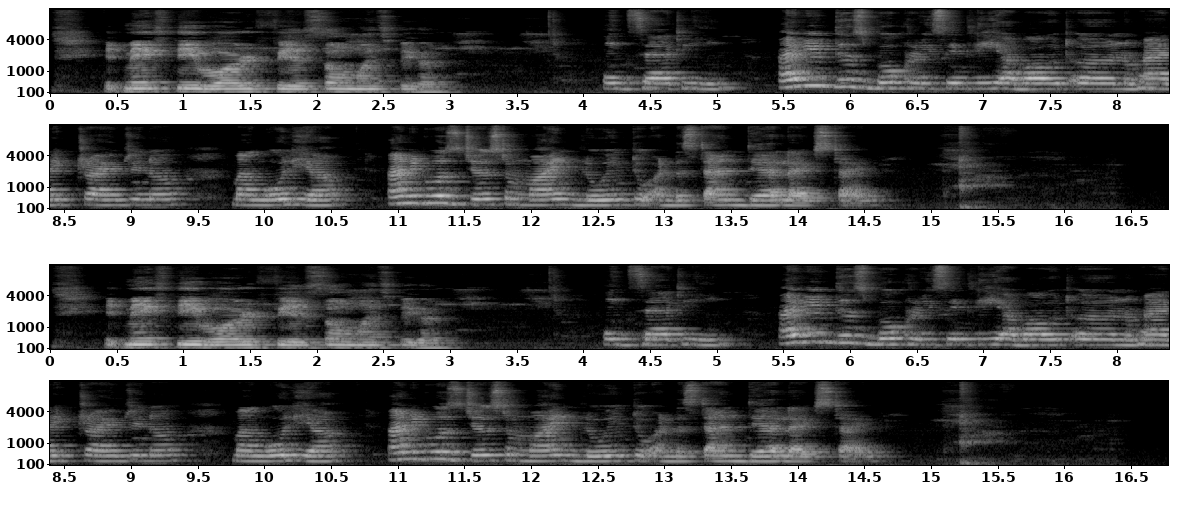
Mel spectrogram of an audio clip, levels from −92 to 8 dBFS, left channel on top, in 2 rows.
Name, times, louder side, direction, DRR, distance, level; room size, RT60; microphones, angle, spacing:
voice 1, 0.0-3.2 15.1-15.4, equal, 35° left, -3 dB, 0.5 m, -28 dB
voice 2, 4.1-5.1 5.5-9.4 9.8-10.5 10.9-14.6, left 3 dB, 50° left, 0 dB, 1.0 m, -30 dB
3.8 x 2.7 x 2.5 m, 0.41 s
head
